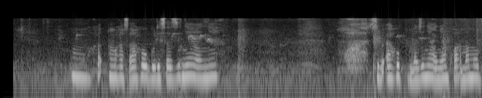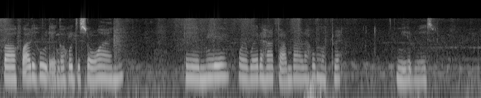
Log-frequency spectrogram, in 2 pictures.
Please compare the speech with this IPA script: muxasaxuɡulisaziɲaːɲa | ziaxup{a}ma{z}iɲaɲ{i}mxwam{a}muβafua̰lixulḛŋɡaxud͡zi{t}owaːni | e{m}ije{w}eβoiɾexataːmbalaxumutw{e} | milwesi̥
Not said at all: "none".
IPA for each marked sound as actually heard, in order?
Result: i, z, a, a, s, m, w, e

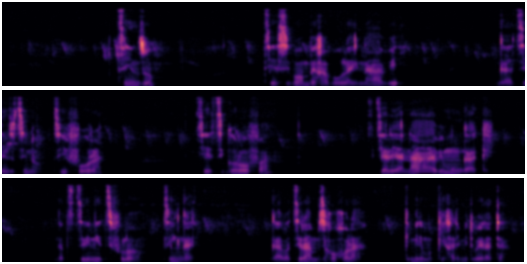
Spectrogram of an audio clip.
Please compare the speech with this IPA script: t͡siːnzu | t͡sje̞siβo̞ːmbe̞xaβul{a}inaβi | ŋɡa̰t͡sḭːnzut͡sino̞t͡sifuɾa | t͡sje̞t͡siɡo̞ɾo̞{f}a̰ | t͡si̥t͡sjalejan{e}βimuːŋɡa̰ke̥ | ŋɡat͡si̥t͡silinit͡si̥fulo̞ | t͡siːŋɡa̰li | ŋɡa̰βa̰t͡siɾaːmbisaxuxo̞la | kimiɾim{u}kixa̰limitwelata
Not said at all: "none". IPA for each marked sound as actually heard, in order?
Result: a, f, a, o

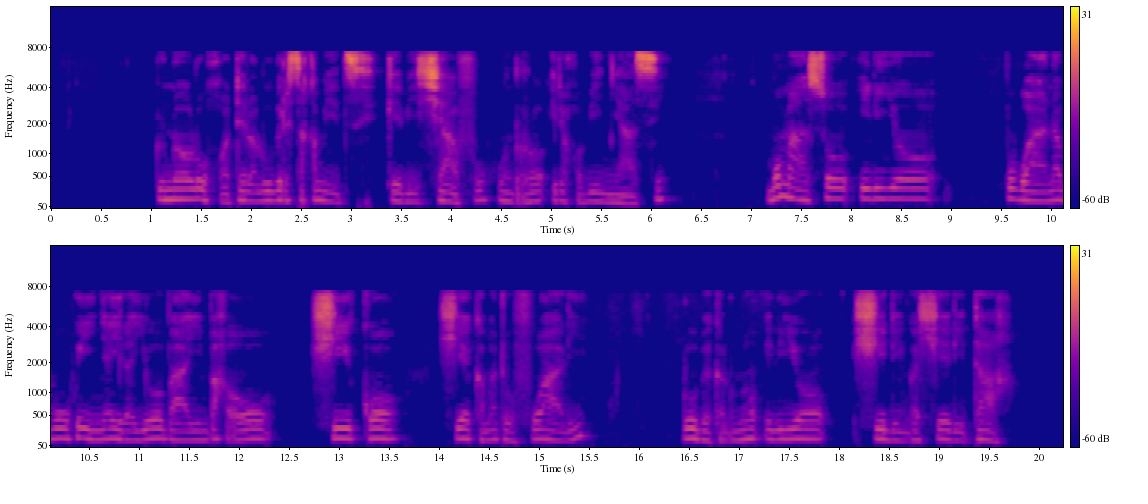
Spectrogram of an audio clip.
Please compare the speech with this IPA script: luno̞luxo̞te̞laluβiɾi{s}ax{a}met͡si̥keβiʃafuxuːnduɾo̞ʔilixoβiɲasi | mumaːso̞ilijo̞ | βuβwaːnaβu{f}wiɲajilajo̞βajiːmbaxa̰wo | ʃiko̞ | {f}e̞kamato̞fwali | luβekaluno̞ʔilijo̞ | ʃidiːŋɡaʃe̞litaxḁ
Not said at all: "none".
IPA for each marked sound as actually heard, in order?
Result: s, a, x, ʃ

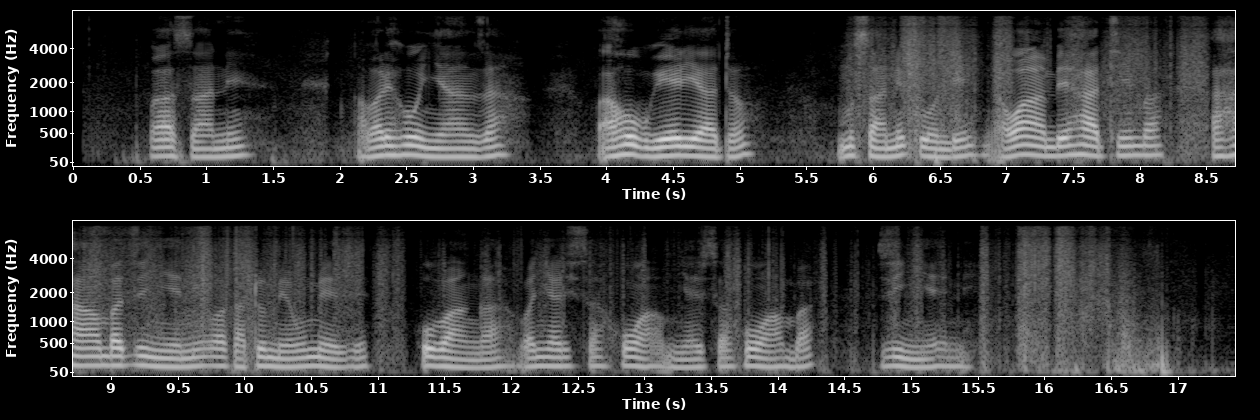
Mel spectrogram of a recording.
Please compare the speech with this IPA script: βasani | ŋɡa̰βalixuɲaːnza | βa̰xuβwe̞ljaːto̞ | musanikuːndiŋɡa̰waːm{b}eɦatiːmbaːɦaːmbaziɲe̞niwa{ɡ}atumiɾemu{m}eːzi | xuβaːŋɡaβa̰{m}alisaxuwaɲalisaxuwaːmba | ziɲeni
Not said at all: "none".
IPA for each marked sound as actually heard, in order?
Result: b, k, m, ɲ

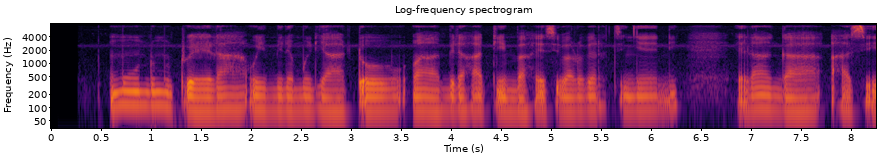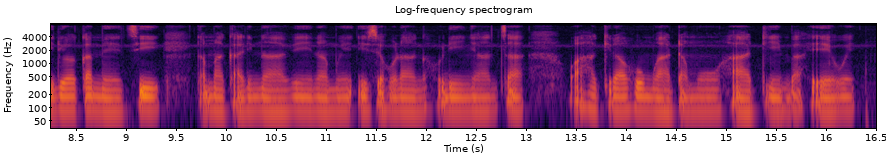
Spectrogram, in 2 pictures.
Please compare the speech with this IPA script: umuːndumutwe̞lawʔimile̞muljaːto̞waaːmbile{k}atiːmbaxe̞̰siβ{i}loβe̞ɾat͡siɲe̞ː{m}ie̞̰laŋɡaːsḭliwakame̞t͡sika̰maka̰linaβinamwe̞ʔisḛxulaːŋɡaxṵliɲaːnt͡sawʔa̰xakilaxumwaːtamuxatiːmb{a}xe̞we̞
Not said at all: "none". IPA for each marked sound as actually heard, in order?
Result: x, a, n, a

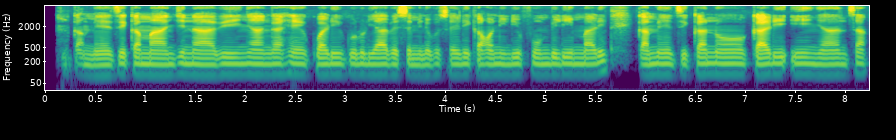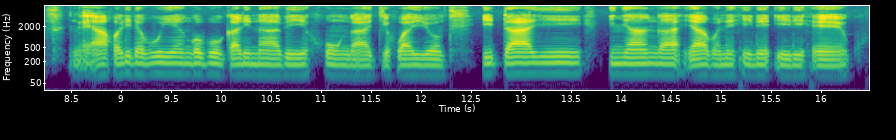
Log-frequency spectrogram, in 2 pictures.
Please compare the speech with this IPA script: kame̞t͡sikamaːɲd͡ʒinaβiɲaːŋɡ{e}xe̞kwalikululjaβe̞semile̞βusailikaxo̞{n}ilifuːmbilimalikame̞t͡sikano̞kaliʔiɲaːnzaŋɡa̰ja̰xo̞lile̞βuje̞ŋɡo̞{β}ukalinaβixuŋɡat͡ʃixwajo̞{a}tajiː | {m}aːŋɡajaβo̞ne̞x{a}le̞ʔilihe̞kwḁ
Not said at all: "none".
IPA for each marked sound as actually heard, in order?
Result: a, n, β, i, ɲ, i

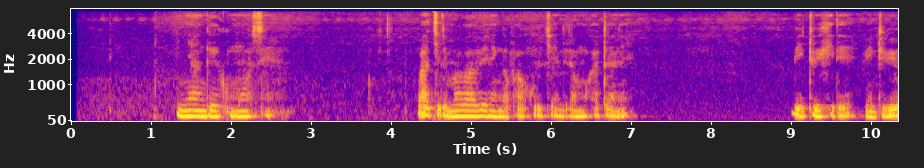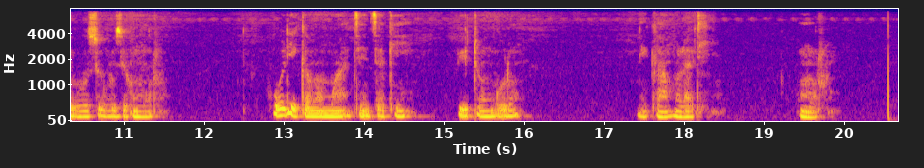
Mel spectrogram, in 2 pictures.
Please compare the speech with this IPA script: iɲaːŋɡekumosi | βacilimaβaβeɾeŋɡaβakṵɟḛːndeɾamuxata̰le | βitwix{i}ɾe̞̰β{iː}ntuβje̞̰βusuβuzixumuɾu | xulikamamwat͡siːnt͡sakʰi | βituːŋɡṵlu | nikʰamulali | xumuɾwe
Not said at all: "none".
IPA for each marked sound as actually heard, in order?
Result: i, iː

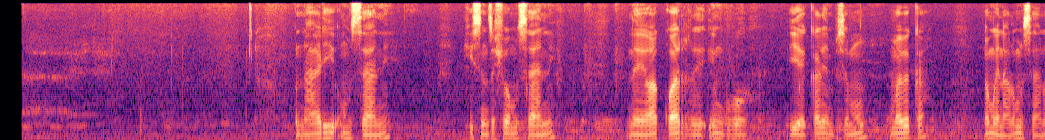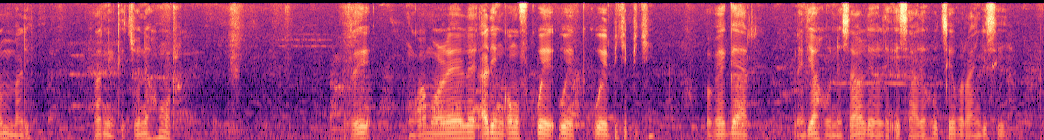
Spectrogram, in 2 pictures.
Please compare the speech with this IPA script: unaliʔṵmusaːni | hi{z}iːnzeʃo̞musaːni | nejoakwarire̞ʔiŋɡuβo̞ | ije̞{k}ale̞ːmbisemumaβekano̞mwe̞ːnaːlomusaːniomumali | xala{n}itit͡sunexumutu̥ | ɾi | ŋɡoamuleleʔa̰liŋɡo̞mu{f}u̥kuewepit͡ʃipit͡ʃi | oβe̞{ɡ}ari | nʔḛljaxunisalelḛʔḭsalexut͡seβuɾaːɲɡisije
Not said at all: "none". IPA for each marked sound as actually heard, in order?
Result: s, k, n, f, ɡ

